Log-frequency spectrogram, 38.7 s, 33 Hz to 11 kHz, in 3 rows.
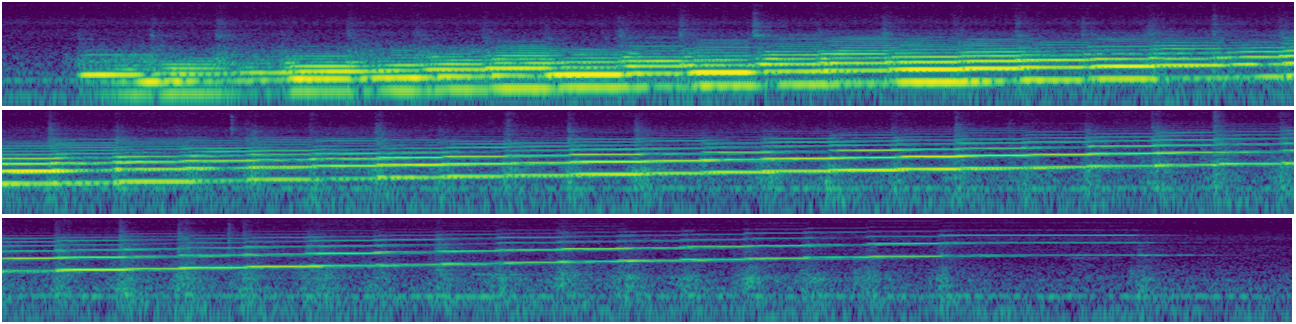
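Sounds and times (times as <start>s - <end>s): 
pipe organ violin principal 8-foot stop: 0.7s - 38.0s.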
